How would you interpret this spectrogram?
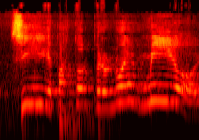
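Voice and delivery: high-pitched imitation of a reluctant woman; mock-distressed high voice; retold protest. Acts woman's protest to pastor.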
